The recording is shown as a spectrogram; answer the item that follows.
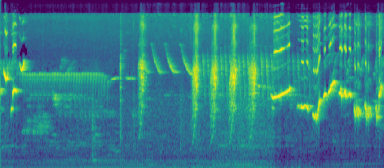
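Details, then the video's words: White-rumped shama song on a lure for prompting a bird to sing: a long, steady level whistle, scattered sharp chips and harsh noisy notes, then bright rising and falling whistled phrases. "PANCINGAN AMPUH ‼️ MURAI BATU JADI NYAUT GACOR BONGKAR MATERI ISIAN ¦ PANCINGAN MURAI"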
